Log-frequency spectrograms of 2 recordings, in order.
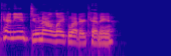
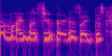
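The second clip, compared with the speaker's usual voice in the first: ordinary talk, nothing marked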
